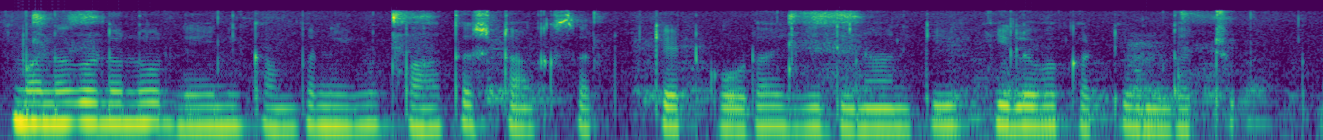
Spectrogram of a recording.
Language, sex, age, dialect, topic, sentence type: Telugu, female, 25-30, Southern, banking, statement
